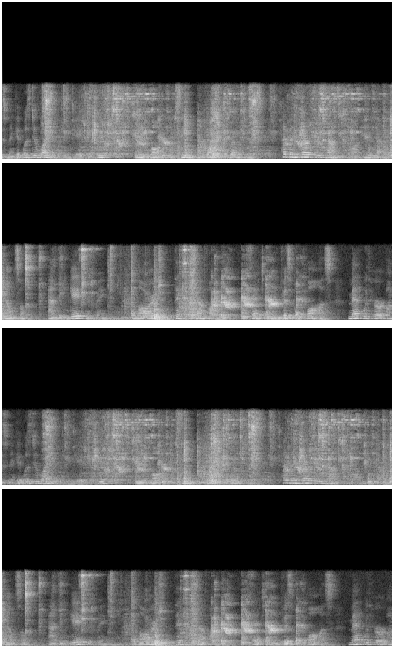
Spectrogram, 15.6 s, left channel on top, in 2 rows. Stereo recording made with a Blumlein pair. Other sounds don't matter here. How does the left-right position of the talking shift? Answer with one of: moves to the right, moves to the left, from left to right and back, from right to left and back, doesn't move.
doesn't move.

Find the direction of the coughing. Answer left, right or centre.
centre.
